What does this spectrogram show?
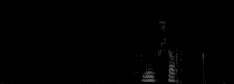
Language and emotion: Russian, neutral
